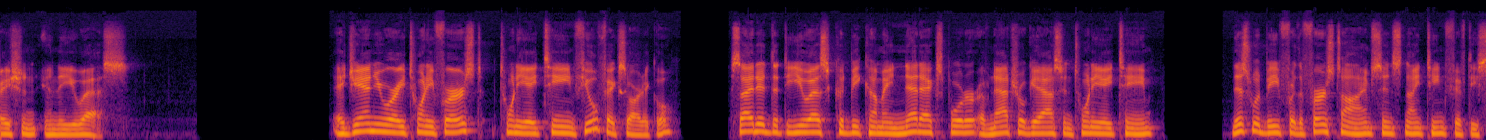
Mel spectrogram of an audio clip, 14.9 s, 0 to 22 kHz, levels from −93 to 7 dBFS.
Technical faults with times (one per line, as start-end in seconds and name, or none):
none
